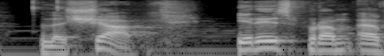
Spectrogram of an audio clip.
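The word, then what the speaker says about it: Le Chat: a product name called Lasha. It is from a French company and that's why the correct pronunciation is Lasha, not Lach.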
